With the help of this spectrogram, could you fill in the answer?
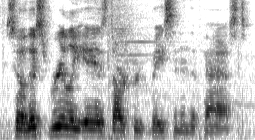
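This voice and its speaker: A man giving casual, rambling commentary on a video game he is playing, full of fillers and excited asides. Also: mid-range voice, moderate pace, a little hiss or hum. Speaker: let's play commentator.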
